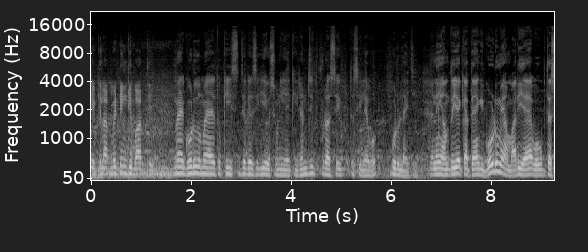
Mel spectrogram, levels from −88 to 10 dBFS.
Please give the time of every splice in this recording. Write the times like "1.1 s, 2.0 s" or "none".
1.5 s, 6.8 s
